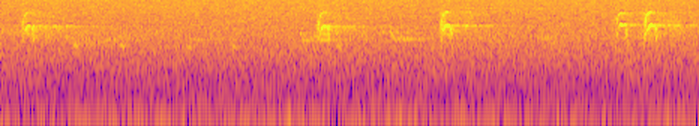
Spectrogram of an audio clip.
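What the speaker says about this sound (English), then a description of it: "You hear birds." Faint, sparse bird chirps come at intervals over quiet woodland ambience, with a soft rustle in the background.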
